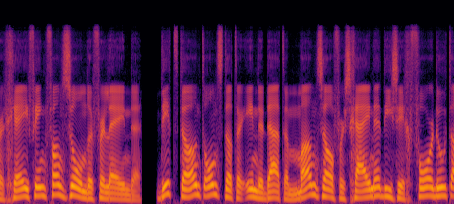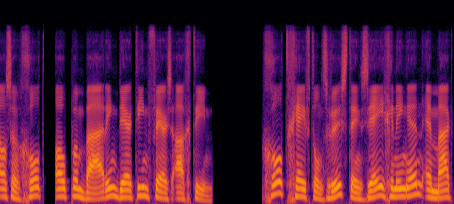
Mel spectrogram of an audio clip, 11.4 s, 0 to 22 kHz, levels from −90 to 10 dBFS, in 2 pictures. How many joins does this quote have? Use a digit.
2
